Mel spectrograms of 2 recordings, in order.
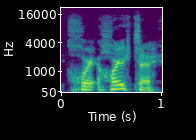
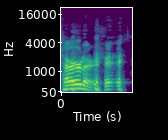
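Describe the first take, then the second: First: The name is said with a Spanish-style vowel. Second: The name is said with a plain English vowel. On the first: Someone got the pronunciation of the name wrong. The speaker calls it wrong. "Saying it like it's Spanish" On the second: This is the name's real pronunciation. The speaker calls it right. "It's it's herder"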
